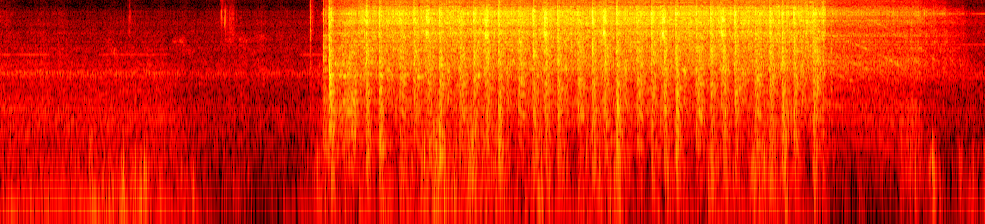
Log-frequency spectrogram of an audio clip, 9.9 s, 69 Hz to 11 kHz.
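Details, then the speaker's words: Volvo S70 petrol engine cranking about five seconds without firing during a compression test on a misfiring car; even rhythm, compression about 165–173, good across all cylinders. The misfire was traced to a dead spark plug. "right that's good it's got up to like a hundred and 65 turns out compression was good all the way across the board"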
